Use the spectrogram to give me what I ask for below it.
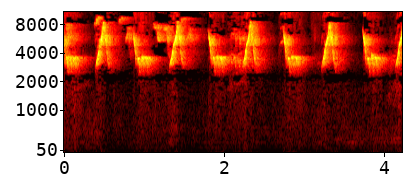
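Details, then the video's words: Red pileated finch singing a fast, steady series of high two-part notes: a flat, thin whistle, then a sharp upward sweep. Each phrase repeats roughly twice a second with short gaps, over a quiet background. "Tico Tico rei"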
